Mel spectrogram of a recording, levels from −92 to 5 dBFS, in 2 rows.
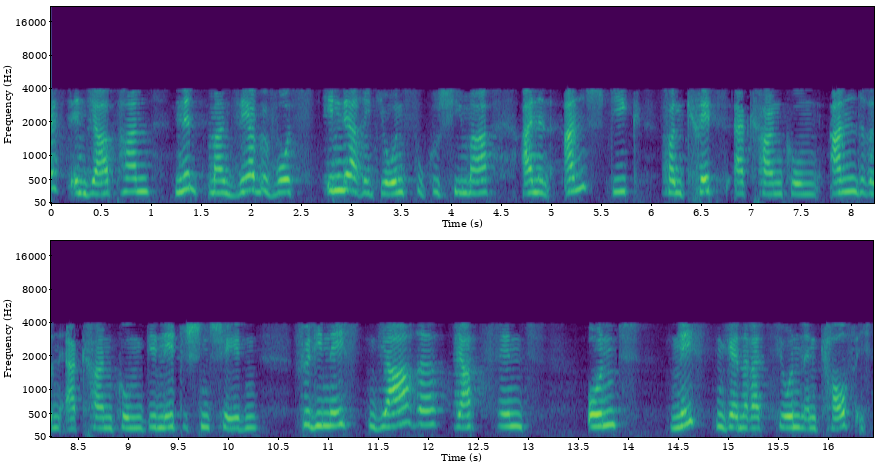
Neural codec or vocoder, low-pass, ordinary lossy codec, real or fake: codec, 16 kHz, about 1 kbps, DyCAST, with the encoder's durations; 7.2 kHz; AAC, 16 kbps; fake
